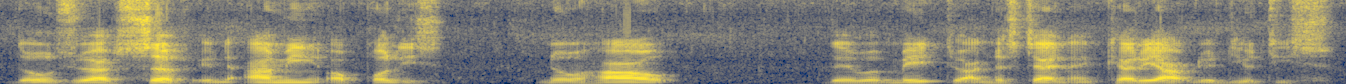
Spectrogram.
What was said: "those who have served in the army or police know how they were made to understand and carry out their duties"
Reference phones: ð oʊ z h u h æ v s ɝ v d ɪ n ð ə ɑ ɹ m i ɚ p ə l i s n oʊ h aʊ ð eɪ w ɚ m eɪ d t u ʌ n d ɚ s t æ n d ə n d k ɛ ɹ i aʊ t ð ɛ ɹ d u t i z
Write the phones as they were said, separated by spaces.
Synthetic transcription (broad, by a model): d oʊ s h u h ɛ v s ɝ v ɪ n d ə ɑ m i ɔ p ə l i s n oʊ h aʊ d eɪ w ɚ m eɪ d t u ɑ n d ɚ s t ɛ n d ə n k ɛ ɹ i aʊ t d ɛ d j u t i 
